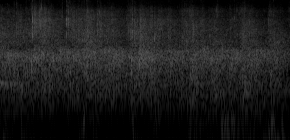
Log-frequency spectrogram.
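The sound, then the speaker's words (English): A church audience claps to welcome a guest youth pastor, an even, continuous wash of many hands that stays faint throughout with no clear voices. “So let's give him a hand, welcome him in.”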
